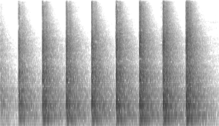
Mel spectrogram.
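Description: Hammer tapping rapidly and evenly, about four sharp strikes a second, each with a short ring, working at a stripped screw to make its hole deeper.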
